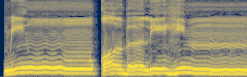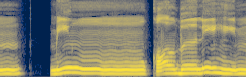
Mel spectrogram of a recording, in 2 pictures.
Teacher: Kemudian untuk nama asli dua harakat, min qablihim, nun mati berjumpa dengan qaf, di sini ikhfa hakiki, dengung mesti tebal sebab nun berjumpa dengan qaf yang bersifat tebal. Qaf ni memang tebal, jadi dengung pun ikut tebal.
